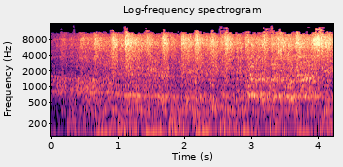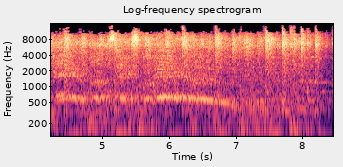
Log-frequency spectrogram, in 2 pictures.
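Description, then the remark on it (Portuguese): Palmeiras football fans in Brazil chant together in a stadium, a dense wash of many voices singing a samba-style version of a song, the melody rising above, sustained and loud throughout, backed by a steady low rhythmic pulse like drumming. “Inclusive aqui no Brasil, onde a torcida do Palmeiras, por exemplo, fez uma versão abrasileirada mais puxada ali pro samba.”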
